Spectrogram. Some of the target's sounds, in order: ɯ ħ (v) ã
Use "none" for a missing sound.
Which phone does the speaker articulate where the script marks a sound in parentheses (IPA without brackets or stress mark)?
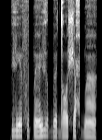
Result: b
